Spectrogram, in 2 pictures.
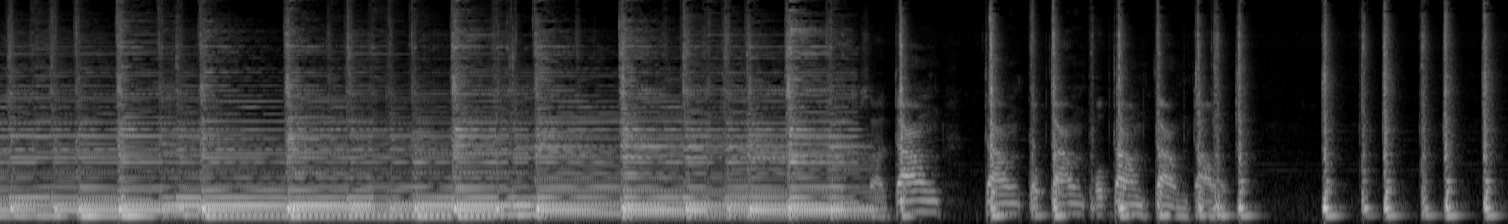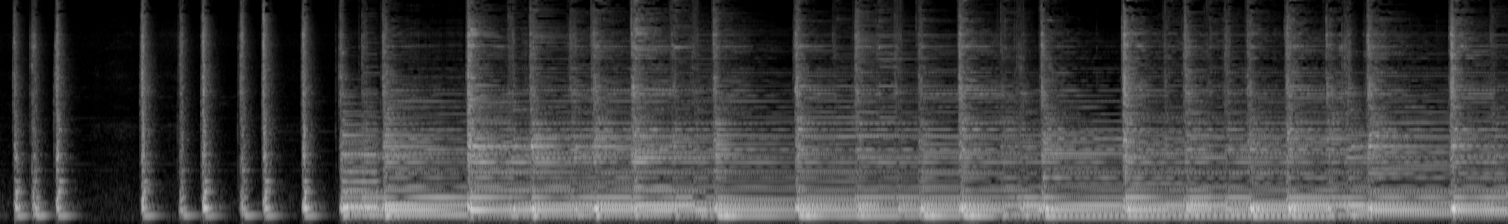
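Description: Steel-string acoustic guitar strumming chords in a steady rhythm. For about nine seconds in the middle the strumming breaks into separate short strokes with brief silences between them, then the full strumming comes back.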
